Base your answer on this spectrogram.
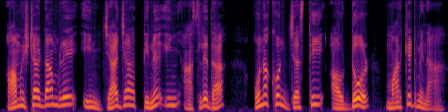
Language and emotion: Santali, surprised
